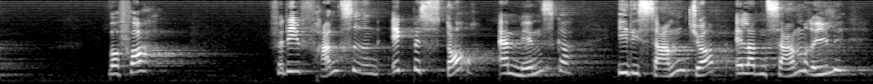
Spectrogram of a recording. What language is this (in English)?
Danish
